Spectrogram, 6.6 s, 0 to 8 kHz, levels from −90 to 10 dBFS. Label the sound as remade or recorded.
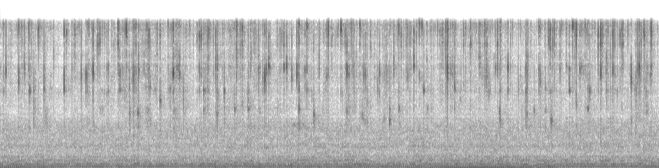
remade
